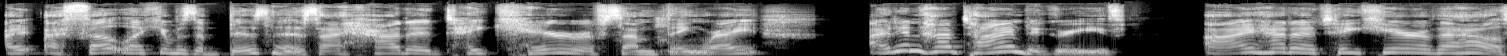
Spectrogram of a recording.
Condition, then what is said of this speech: None; typical speech.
